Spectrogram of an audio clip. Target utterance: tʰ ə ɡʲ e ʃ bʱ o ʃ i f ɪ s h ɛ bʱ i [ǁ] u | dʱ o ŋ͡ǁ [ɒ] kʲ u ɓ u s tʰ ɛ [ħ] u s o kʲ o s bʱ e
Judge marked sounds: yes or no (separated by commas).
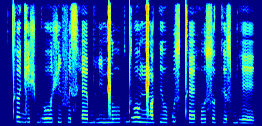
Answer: no, yes, no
